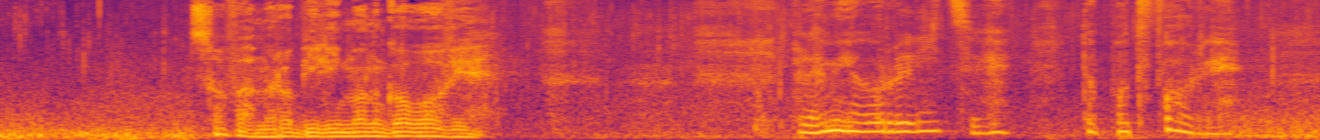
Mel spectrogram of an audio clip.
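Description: A man speaks with worry.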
